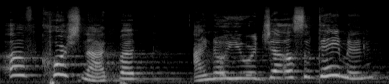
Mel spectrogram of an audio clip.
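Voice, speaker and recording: Actress as scheming sitcom wife, doting, jealous, highish voice, animated, old-time radio style. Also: female voice, a little slow. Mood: coy, jealous. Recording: echoey hall.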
